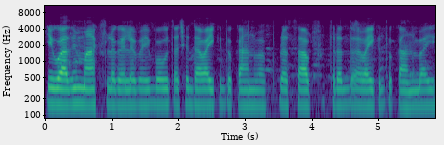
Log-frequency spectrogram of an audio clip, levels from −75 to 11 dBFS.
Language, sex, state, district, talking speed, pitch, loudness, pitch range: Bhojpuri, male, Bihar, Muzaffarpur, 245 wpm, 150 Hz, -22 LUFS, 145-150 Hz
